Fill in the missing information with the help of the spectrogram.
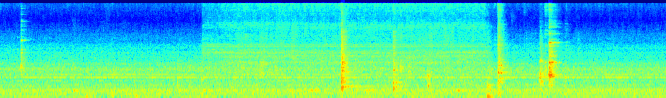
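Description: A few sharp clinks and knocks of kitchenware, about five spread over the second half, one ringing briefly, over a steady background noise.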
